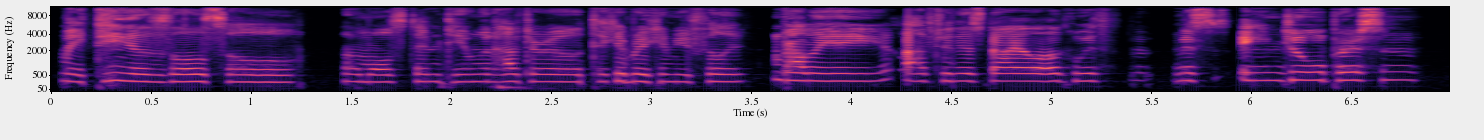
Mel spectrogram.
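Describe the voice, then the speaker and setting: A woman's voice: high-pitched, completely flat delivery, a little fast, darkish tone, dry recording. A woman streaming a game, chatting casually and often wondering aloud in questions. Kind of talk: casual livestream chat and reading game dialogue aloud.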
